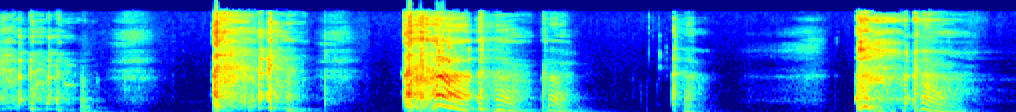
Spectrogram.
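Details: Heavy chest cold with wheezing: repeated harsh, congested coughing bouts with a wheezy, strained tone; chest cold cough.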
